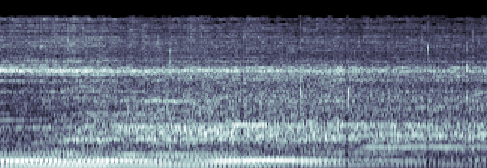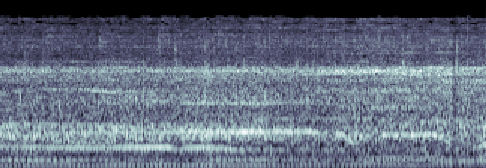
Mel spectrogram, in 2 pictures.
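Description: The song's final chord, from a live acoustic guitar set, rings and fades out about two seconds in. Under it, a concert audience applauds and cheers, with a few whistles and whoops.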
